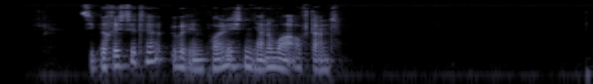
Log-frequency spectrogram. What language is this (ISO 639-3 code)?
deu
